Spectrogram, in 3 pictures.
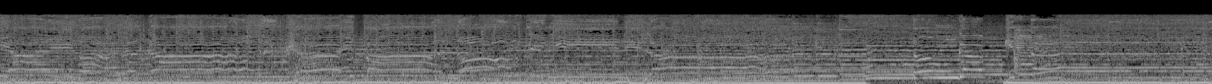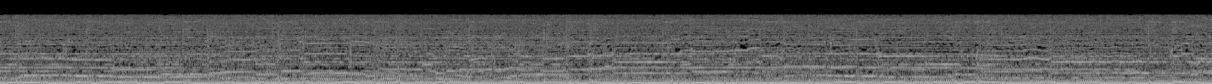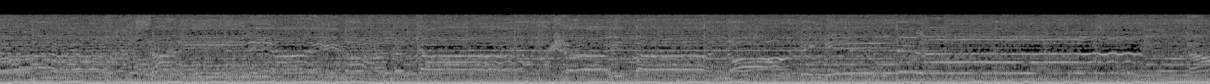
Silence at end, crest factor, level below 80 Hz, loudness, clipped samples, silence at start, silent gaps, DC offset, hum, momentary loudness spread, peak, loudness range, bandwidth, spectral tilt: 0 s; 12 dB; -26 dBFS; -22 LUFS; under 0.1%; 0 s; none; under 0.1%; none; 1 LU; -10 dBFS; 1 LU; 11 kHz; -3 dB/octave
